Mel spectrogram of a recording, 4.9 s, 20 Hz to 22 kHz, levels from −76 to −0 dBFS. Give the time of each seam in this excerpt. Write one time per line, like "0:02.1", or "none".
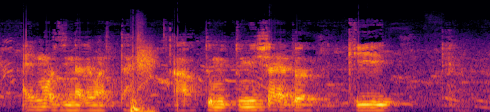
none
